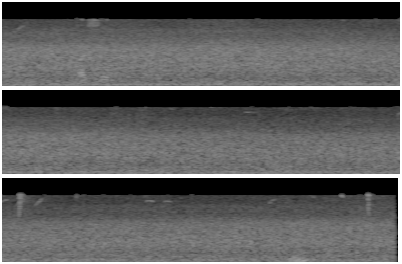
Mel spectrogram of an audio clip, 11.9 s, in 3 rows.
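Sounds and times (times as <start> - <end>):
small birds chirping: 3.3 - 11.9.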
